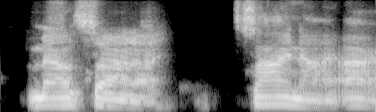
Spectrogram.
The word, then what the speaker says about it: Sinai: Did I pronounce that right? Mount Sinai. Sinai.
